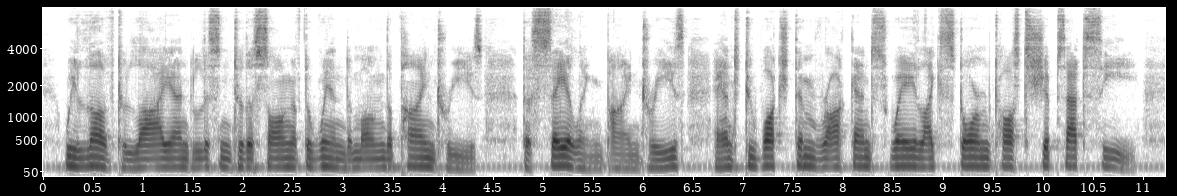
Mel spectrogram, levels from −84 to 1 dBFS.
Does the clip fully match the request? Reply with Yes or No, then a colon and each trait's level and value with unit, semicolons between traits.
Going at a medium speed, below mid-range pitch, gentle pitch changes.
Yes: average, 175 wpm; low, 110 Hz; narrow, 2.2 semitones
